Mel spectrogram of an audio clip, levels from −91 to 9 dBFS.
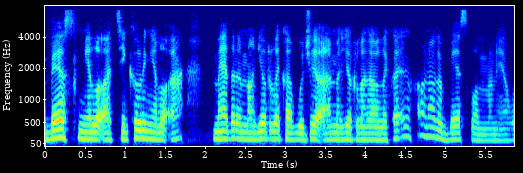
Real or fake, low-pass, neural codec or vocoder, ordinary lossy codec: fake; none; codec, 16 kHz, 1.1 kbps, Voila-Tokenizer; none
